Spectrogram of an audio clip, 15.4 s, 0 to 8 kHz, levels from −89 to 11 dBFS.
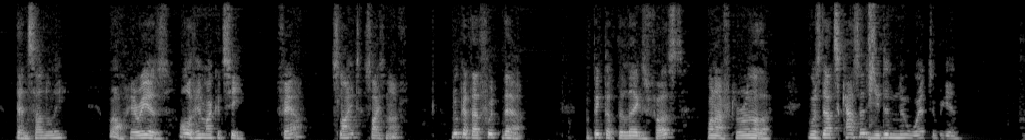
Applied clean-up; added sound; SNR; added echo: classical method spectral subtraction.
